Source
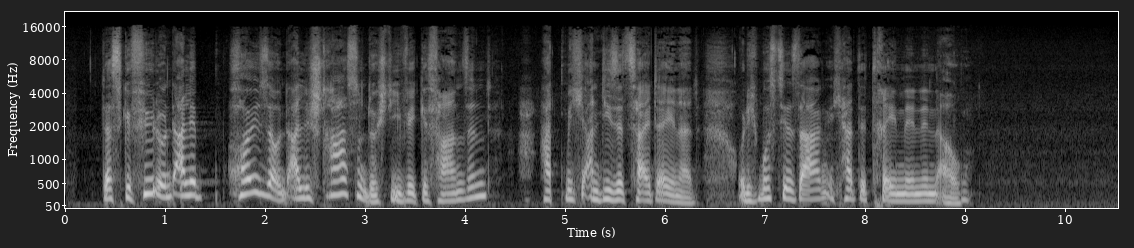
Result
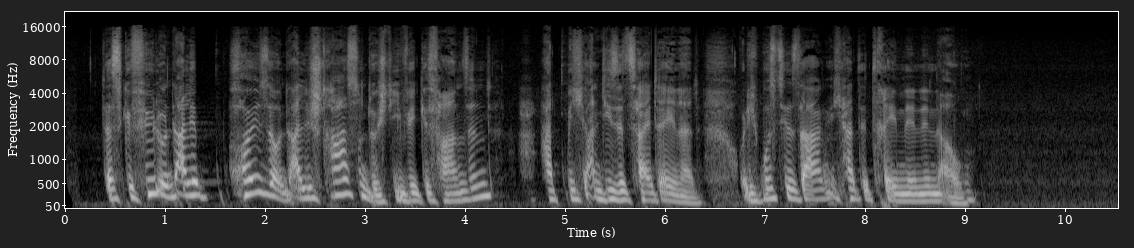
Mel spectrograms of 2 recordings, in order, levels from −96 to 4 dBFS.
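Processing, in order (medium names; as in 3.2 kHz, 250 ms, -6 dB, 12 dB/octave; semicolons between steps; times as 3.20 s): phase dispersion lows, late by 74 ms, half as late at 350 Hz; trim -4 dB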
